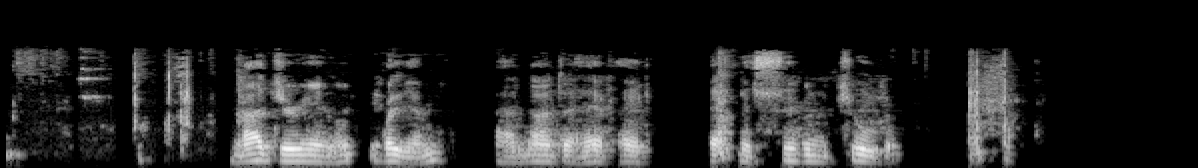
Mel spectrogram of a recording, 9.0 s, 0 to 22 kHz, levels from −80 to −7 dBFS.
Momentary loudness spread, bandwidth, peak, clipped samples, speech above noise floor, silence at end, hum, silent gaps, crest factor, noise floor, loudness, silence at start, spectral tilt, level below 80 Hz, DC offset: 13 LU; 8 kHz; -2 dBFS; under 0.1%; 20 dB; 1.35 s; none; 0.89-0.98 s, 3.45-3.70 s, 4.97-5.31 s, 7.03-7.25 s; 20 dB; -39 dBFS; -21 LUFS; 0.05 s; -3.5 dB/octave; -60 dBFS; under 0.1%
